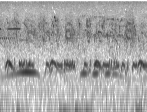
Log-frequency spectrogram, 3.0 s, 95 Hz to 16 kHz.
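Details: African turtle doves in the savanna of the Masai Mara, Kenya, give soft, hollow, dark wooden-sounding coos in short phrases repeated roughly every 0.8 seconds, with thin chirps of other small birds above.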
